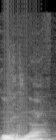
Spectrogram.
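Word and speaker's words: au revoir: uma forma reduzida porque a palavra é o a u separado revoar mas os franceses dizem eles juntam tudo e dizem or voar então quando a gente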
